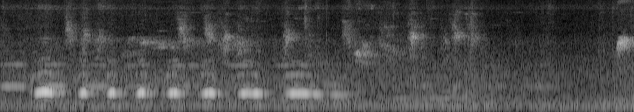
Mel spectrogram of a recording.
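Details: Zebra dove of the Bangkok type, its voice described as special, thick and much sought after, gives a quick series of seven soft mellow coos at an even pitch, ending in a slightly longer note, with light chirping from other birds in the background.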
